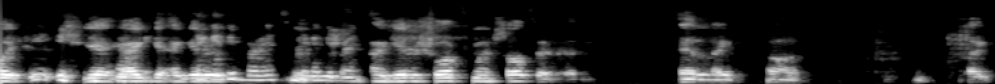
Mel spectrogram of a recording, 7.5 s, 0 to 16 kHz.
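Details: Dysarthria in a 26-year-old man with cerebral palsy; his speech is affected by the condition, which limits his expression, speaking on a webinar panel.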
